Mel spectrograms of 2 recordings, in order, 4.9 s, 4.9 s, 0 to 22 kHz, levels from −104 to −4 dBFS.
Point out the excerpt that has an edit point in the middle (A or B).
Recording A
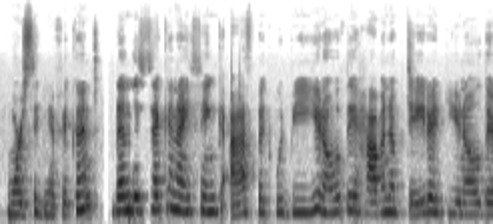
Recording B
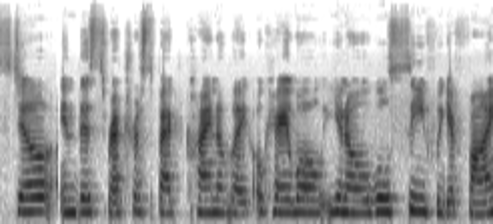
A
